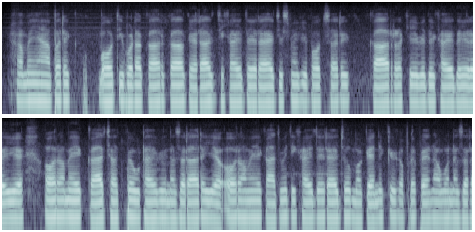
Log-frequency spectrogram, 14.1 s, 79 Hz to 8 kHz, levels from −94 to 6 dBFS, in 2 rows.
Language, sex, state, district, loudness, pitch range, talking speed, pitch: Hindi, male, Maharashtra, Solapur, -18 LUFS, 130-135 Hz, 225 wpm, 130 Hz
